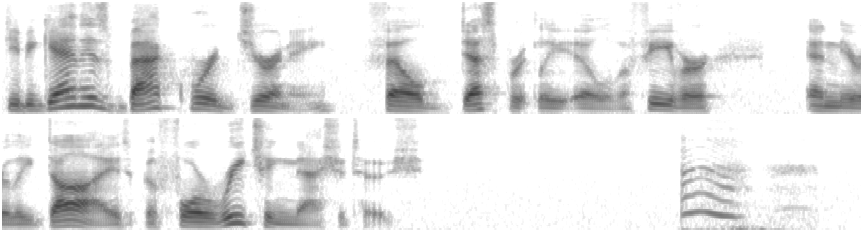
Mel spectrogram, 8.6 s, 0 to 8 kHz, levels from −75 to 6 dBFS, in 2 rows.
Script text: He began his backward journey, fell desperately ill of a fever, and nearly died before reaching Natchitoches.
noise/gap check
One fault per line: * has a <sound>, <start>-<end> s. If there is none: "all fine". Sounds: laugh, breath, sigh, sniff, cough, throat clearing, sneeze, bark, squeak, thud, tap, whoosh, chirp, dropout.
* has a breath, 7.7-8.4 s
